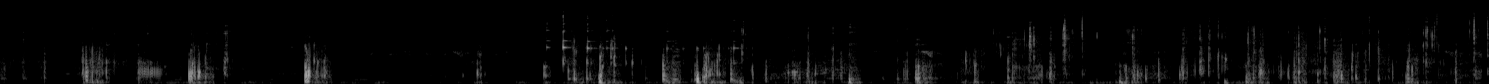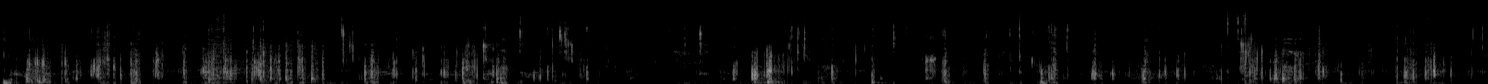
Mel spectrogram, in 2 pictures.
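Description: Close-miked chewing and crunching of spicy balado chicken necks, crackers and raw vegetables eaten by hand: wet chewing with many sharp crunches, sparse for the first few seconds and then almost continuous.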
